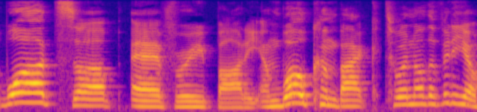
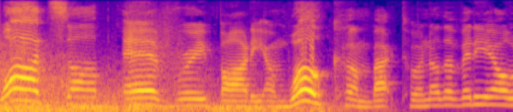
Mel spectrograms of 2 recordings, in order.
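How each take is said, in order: First: The greeting sounds flat and unexcited. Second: The greeting sounds lively and excited.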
